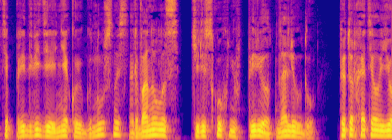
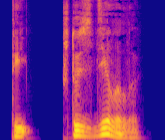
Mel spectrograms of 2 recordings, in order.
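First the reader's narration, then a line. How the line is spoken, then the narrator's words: Quiet question. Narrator (Russian): тихо спросил Константин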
